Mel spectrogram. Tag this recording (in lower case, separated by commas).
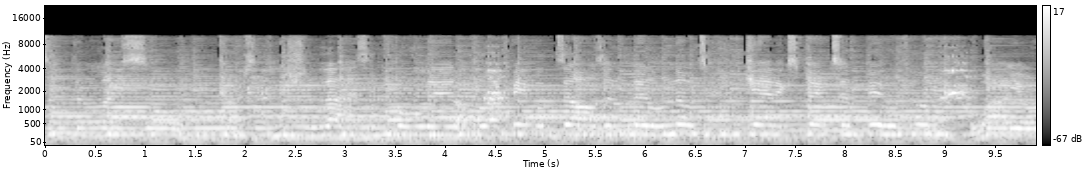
music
